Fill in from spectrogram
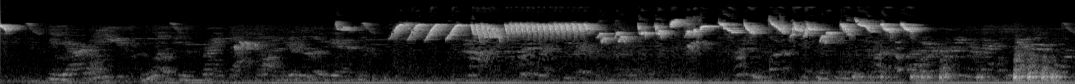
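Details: Mountain white-eye song used as a lure for other white-eyes: after a quiet start with faint voices, a burst of very high, rapid, sharp twittering notes runs for about six seconds and then fades.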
